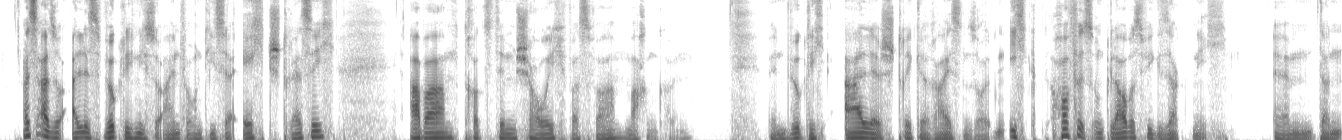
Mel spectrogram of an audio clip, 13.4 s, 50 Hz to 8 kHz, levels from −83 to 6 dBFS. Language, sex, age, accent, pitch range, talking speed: German, male, 50-69, German, 90-105 Hz, 170 wpm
